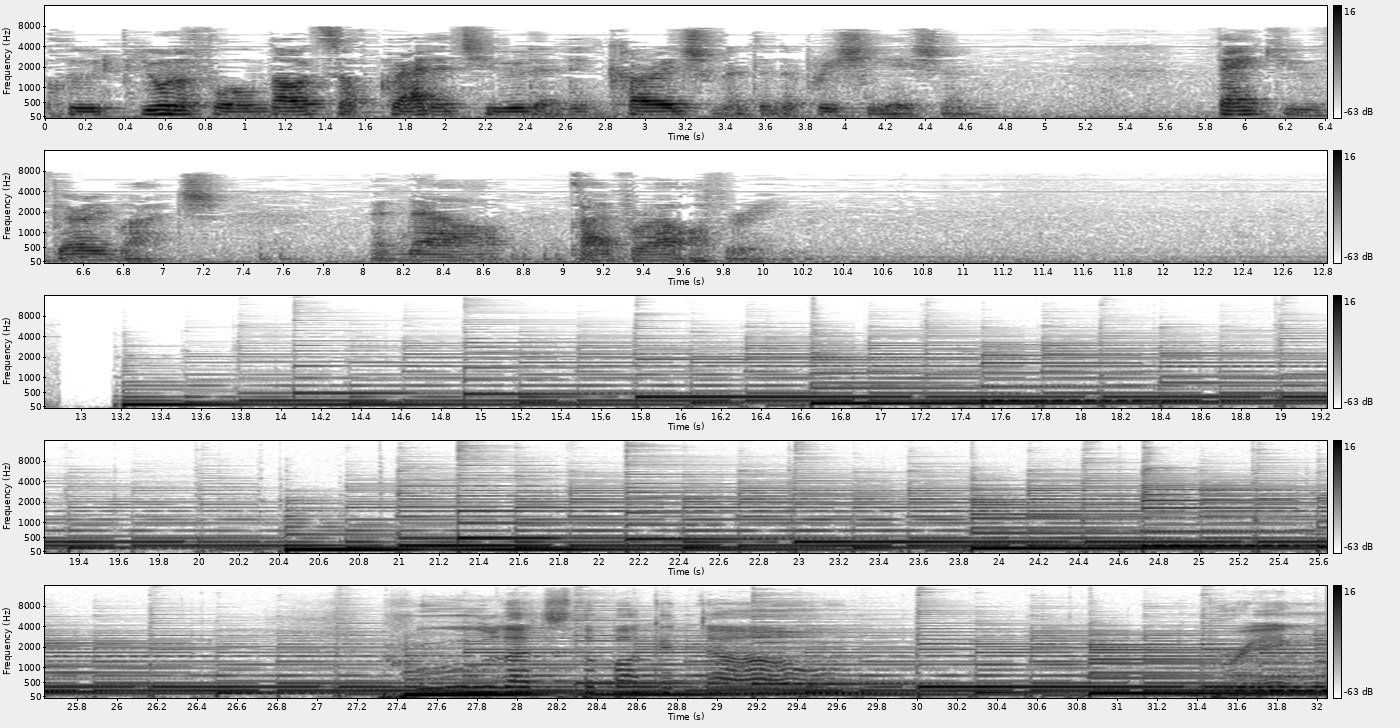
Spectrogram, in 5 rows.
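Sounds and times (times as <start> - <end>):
acoustic guitar playing: 13.2 - 32.0
man singing: 27.3 - 30.0, 31.4 - 32.0.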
